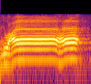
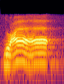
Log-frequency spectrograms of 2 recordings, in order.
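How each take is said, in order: First: The alif before the hamza is drawn out long. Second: The alif before the hamza is kept short. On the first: "بتسهيل الهمزة مع المد في الألف" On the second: "والقصر فيها"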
